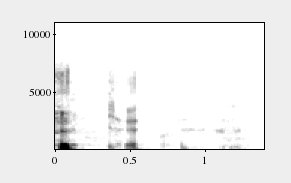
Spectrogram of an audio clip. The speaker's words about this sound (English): Yeah, pardon me for the cough there. Sorry.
